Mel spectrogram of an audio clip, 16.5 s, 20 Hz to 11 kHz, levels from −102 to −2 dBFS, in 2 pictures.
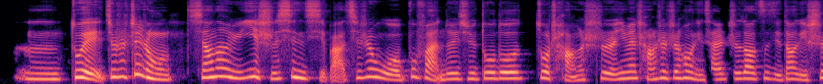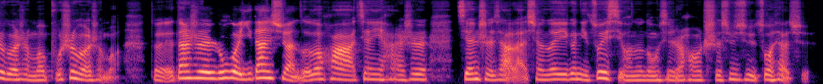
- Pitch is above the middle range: Yes, high, 220 Hz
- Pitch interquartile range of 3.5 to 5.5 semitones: Yes, average, 4.4 semitones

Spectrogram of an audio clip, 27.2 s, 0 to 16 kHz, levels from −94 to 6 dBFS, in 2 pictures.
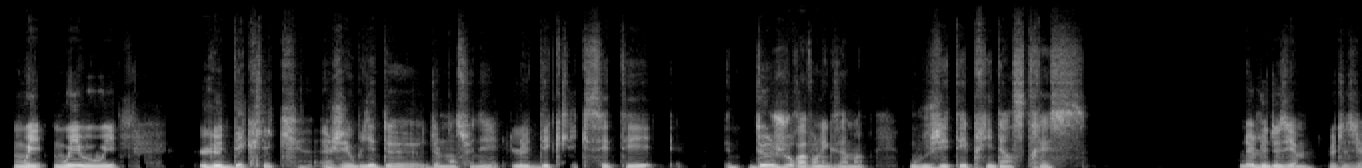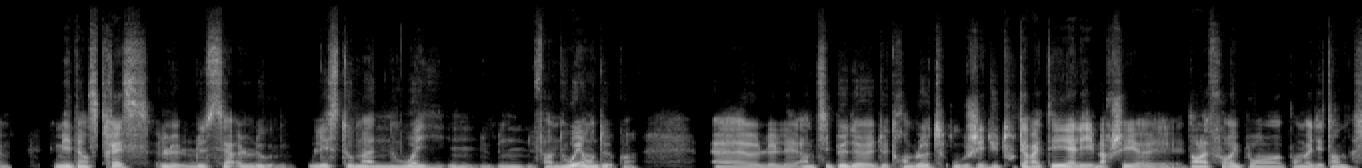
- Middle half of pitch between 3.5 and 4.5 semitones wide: No, average, 2.9 semitones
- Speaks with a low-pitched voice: Yes, low, 115 Hz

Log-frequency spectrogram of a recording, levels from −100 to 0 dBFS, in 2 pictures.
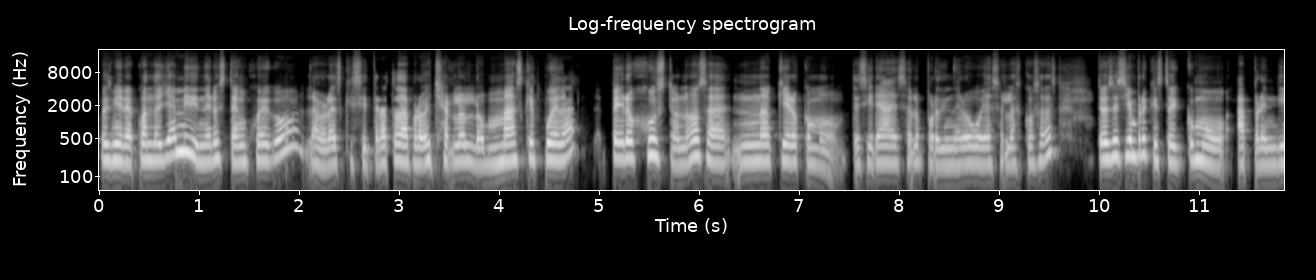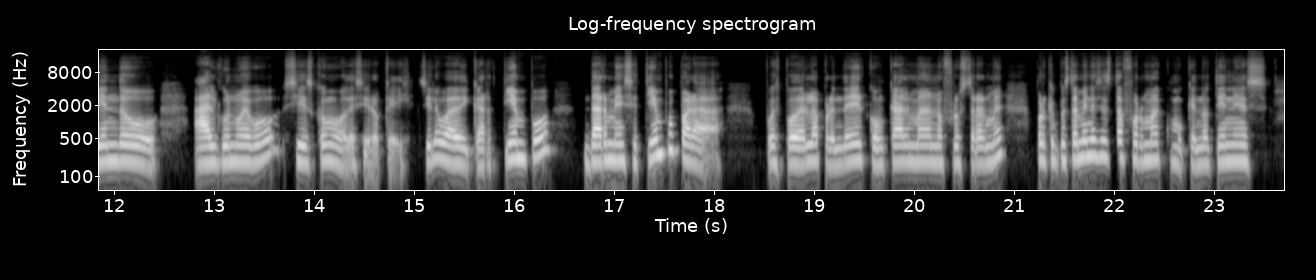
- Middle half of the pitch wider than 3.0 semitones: No, narrow, 2.6 semitones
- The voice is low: No, high, 190 Hz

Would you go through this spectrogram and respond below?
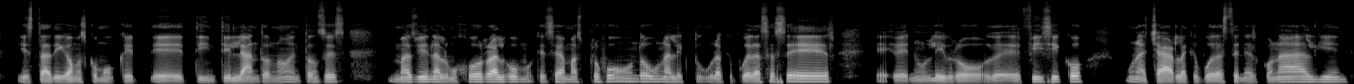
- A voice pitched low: Yes, low, 105 Hz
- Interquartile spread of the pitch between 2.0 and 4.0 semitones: Yes, average, 3.1 semitones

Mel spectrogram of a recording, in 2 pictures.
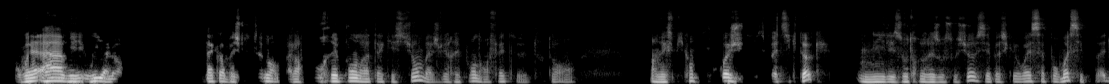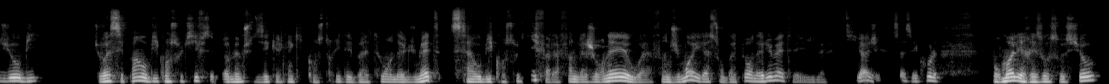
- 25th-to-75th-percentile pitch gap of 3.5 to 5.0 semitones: Yes, average, 4.3 semitones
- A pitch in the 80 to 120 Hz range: No, low, 130 Hz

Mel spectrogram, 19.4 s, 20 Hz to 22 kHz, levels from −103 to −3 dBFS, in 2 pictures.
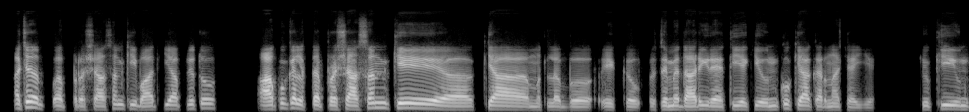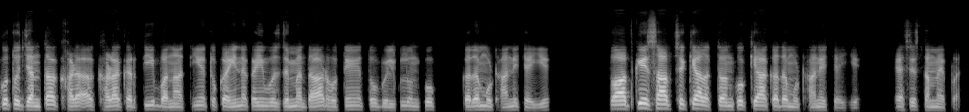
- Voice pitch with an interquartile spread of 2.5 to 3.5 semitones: Yes, average, 2.9 semitones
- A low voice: Yes, low, 125 Hz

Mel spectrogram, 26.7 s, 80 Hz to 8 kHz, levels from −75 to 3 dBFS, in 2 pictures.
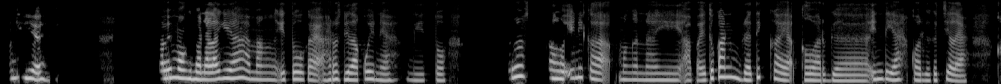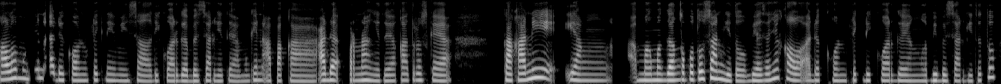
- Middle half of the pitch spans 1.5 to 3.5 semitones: Yes, average, 3.2 semitones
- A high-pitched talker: Yes, high, 225 Hz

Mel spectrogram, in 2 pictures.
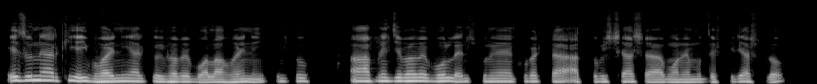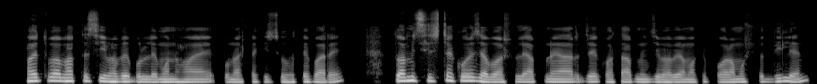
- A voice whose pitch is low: Yes, low, 125 Hz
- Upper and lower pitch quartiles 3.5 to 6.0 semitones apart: Yes, average, 4.1 semitones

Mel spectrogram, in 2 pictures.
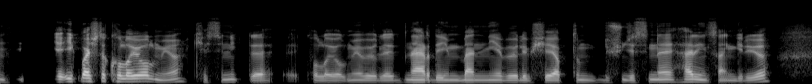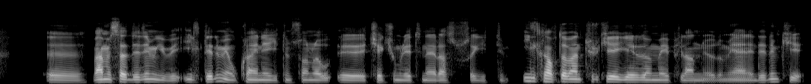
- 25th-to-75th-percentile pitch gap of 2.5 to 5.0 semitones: Yes, average, 2.8 semitones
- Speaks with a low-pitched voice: Yes, low, 105 Hz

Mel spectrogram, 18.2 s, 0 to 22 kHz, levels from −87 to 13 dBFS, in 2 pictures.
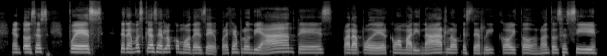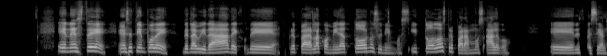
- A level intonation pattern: No, average, 3.9 semitones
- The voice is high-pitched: Yes, high, 195 Hz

